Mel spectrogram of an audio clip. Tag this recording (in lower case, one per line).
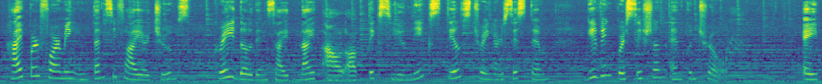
speech
music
